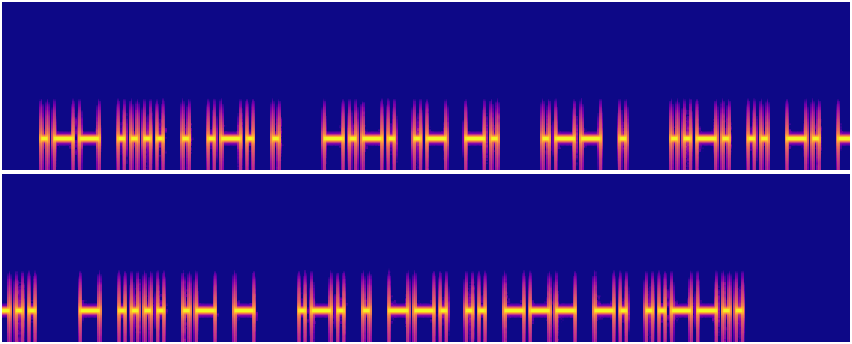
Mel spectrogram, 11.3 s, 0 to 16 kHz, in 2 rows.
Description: Morse code, heard as a keyed tone, about 28 wpm, 700 Hz. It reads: WHERE CAN WE FIND THAT REGION?
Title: Sentences from Top 1500 Words 28wpm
